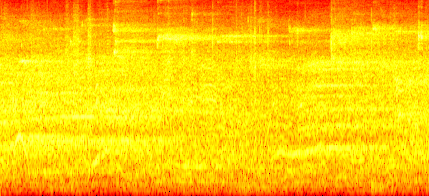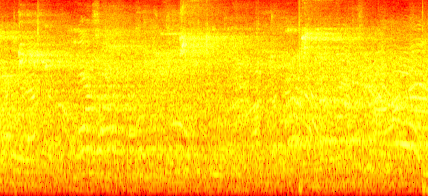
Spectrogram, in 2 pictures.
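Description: Indoor futsal game: players shouting and calling out over one another, with the ball being struck and bouncing, all echoing in a large hall.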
